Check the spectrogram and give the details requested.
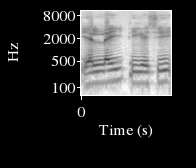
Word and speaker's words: lithe: L-I-T-H-E is pronounced as lithe.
